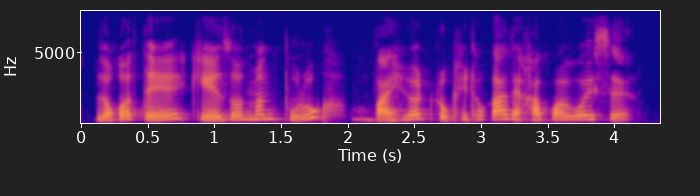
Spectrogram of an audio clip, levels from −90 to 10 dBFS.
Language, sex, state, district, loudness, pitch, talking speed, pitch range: Assamese, female, Assam, Kamrup Metropolitan, -16 LUFS, 280 Hz, 125 wpm, 245-305 Hz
